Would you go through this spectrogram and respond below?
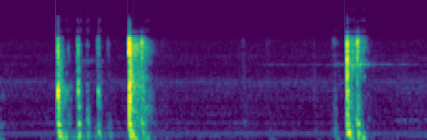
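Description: Keystrokes on a computer keyboard while C code is entered: a quick cluster of four or five clicks, a firmer double tap, a pause, then one last pair of strokes, close and clear over a faint steady hum.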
